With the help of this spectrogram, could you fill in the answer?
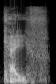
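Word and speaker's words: café: That e, in English as well, with the accent on, gives the sound a, because we don't pronounce cafe as cafe, which we would if there was no cafe-e on the end.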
